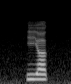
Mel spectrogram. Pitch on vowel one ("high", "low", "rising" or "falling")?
low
